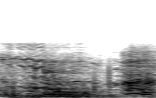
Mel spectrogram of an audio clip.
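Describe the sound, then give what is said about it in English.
A horse whinnies loudly, a wavering, quivering neigh that dips briefly before a second strained burst rises at the end. “Get you to my horse outside.”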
